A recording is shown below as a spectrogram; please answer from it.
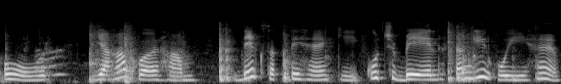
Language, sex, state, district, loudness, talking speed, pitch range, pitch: Hindi, female, Himachal Pradesh, Shimla, -15 LUFS, 140 wpm, 205-270 Hz, 230 Hz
